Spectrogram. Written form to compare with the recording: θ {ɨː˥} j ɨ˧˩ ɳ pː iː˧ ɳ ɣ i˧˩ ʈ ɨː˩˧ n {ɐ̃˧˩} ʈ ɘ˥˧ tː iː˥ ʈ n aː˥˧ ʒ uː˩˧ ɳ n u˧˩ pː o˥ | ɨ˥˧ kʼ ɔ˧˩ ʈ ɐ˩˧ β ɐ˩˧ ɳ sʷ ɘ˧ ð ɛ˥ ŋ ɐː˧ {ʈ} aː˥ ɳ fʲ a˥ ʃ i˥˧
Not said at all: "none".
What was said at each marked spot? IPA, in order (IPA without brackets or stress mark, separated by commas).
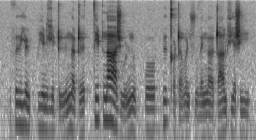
ɨː˥, ɐ˧˩, ʈ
